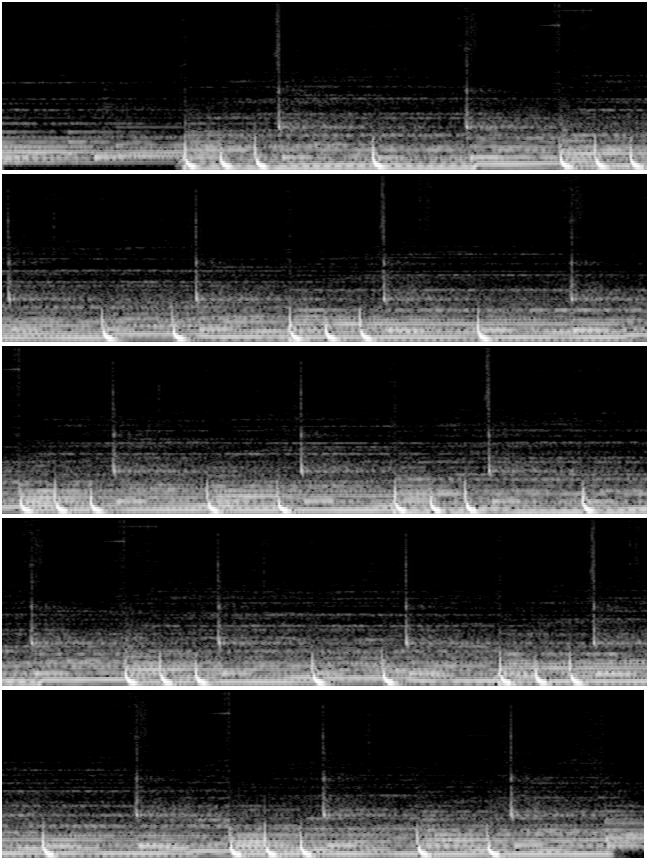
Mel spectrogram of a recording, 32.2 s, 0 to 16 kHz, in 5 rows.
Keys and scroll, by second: 1.0 b, 1.5 z, 2.3 space, 13.3 space, 14.5 space, 23.0 p, 23.2 l, 23.5 space, 26.7 a, 26.9 space.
